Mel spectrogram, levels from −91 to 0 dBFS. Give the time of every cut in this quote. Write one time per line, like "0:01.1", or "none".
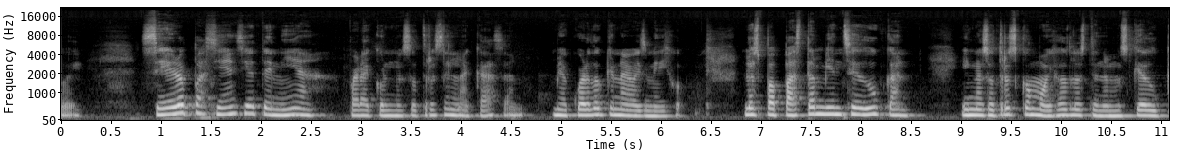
0:04.8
